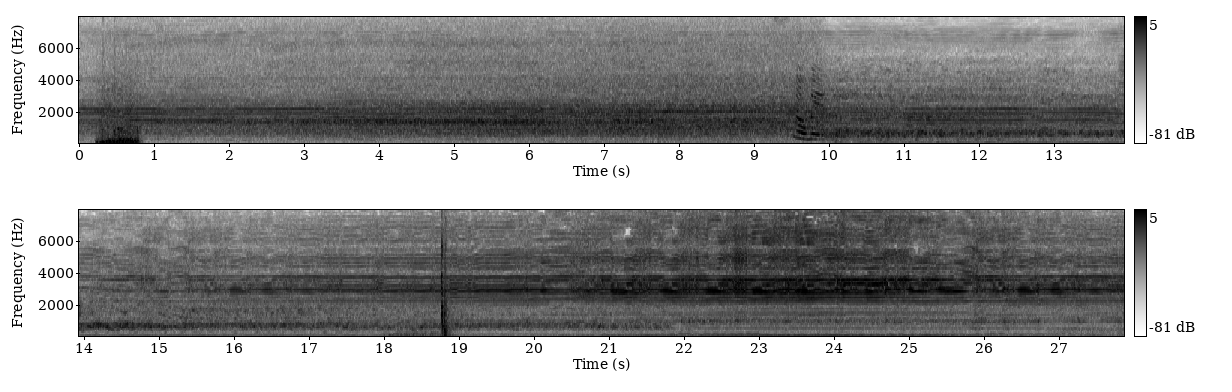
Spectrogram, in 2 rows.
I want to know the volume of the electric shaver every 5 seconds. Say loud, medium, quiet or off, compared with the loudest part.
quiet, quiet, quiet, medium, loud, loud.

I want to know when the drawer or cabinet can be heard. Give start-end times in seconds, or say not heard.
0.2-0.8, 18.1-18.9.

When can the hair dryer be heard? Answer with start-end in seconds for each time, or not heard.
0.0-27.8.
